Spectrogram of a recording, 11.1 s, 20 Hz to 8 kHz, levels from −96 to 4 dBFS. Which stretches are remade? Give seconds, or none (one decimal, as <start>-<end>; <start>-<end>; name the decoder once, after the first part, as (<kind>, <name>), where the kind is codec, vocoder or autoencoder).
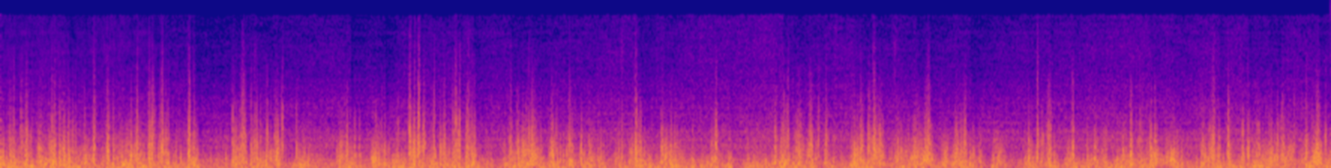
0.0-1.4 (vocoder, Vocos)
